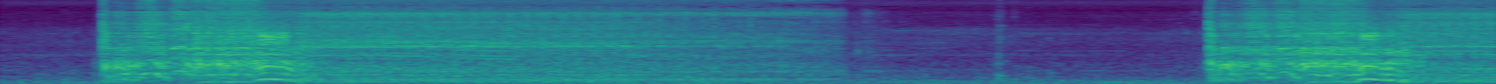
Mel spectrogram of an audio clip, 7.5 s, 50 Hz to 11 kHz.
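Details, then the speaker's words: Maruti Alto K10 starter motor: engine starts but right after, starter whirs high and free with a thin spinning whine that doesn't catch cleanly; slipping drive gear and worn brushes in the starter. "इस Alto में problem यह है जब हम self लगाते हैं। Self लगाने के बाद में गाड़ी स्टार्ट हो जाती है। स्टार्ट होने के थोड़े से तुरंत ही बाद आवाज आती है।"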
